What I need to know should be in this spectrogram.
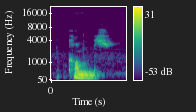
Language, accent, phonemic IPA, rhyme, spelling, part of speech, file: English, Southern England, /kɒmbz/, -ɒmbz, combs, noun, LL-Q1860 (eng)-combs.wav
- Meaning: Combinations (underwear)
